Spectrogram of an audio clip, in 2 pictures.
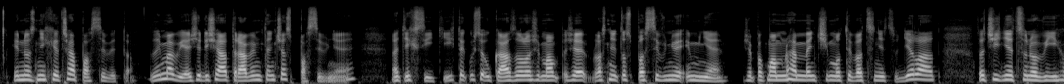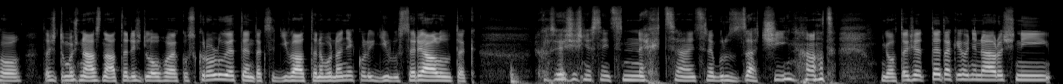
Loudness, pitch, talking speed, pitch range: -22 LUFS, 195 Hz, 215 wpm, 180-210 Hz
